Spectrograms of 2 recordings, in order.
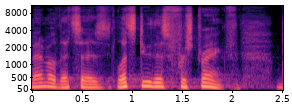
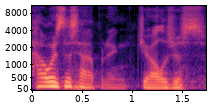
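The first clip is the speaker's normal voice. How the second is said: usual speaking voice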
